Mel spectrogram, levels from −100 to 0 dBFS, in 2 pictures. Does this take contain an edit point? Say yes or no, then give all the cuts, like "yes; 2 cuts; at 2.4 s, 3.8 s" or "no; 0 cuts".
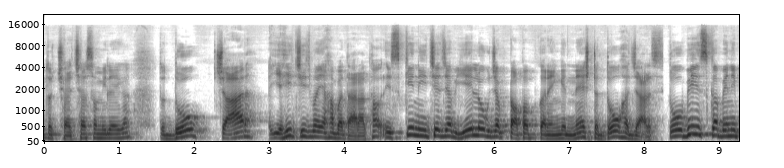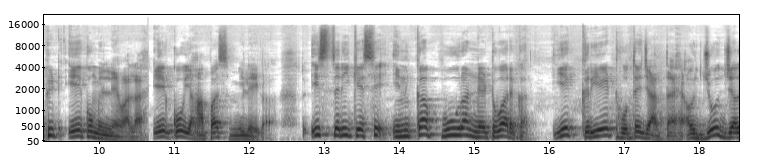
no; 0 cuts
